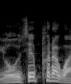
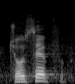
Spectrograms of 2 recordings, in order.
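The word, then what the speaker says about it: Joseph: 제가 조금 지루한 말씀이겠지만 1942년도에 조세프 뭐 오스트리아 발음으로 요세프라고 하나 봐요. 영어 발음으로 조세프 페터 교수가 창조적 파괴라는 얘기를 했습니다.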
